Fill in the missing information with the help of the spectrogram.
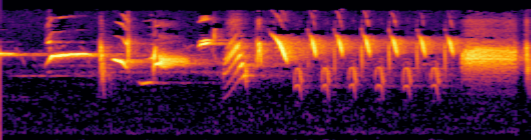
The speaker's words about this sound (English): As young male birds get ready to leave the nest for good, they hear their male parents singing again and again. They learn to copy him. They imprint on their father's song.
